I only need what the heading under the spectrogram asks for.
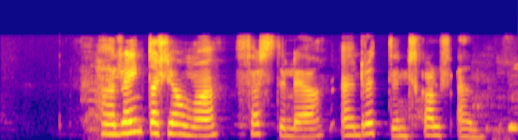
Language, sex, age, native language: Icelandic, female, 12, Icelandic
